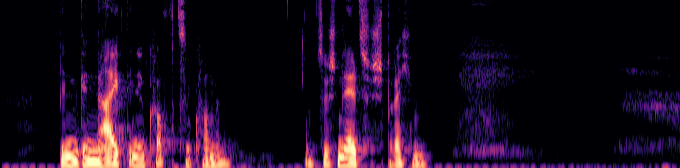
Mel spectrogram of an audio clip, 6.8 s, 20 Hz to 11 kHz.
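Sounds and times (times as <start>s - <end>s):
deep breath drawn in and released: 0.0s - 0.5s, 4.5s - 6.7s
speech: 0.6s - 2.4s, 3.0s - 4.9s.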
